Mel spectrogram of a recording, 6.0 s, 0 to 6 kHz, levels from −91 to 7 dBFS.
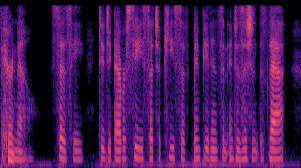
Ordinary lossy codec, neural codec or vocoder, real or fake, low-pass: MP3, 48 kbps; codec, 16 kHz in and 24 kHz out, 0.8 kbps, FocalCodec, streaming, 65536 codes; fake; 5.4 kHz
